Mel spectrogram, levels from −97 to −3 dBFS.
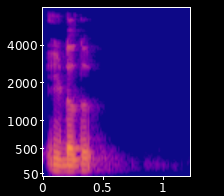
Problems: low volume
